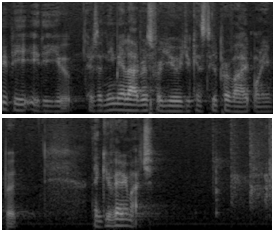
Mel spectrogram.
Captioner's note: applause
